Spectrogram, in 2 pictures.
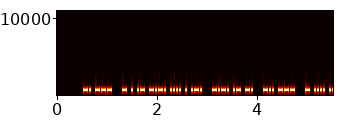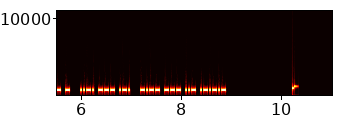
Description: Morse code, heard as a keyed tone, about 40 wpm, 700 Hz. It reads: NO TEACHER CAN DO THAT FOR YOU.
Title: Sentences from Top 1000 Words - Review Part 6 - 40wpm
